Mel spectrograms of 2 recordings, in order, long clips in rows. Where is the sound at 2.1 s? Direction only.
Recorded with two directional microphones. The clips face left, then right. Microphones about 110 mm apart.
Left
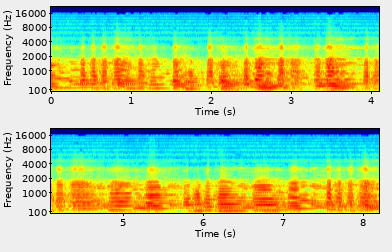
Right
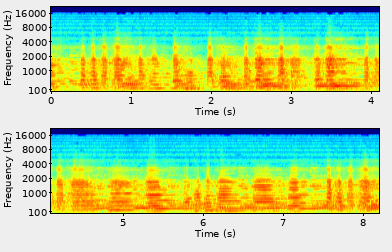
30° left (ahead or behind).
